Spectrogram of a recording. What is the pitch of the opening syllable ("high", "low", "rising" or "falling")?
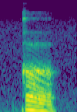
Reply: falling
